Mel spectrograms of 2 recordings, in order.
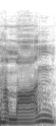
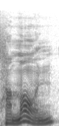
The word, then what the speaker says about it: Haman: holiday of purim and the hebrew name haman pronounced in some yiddish dialects as hamon sounds a lot like moan german for poppy seeds the biblical villain homan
